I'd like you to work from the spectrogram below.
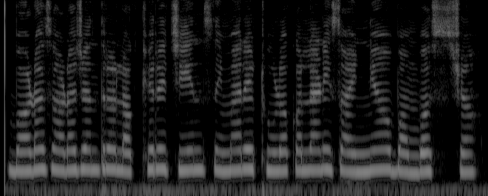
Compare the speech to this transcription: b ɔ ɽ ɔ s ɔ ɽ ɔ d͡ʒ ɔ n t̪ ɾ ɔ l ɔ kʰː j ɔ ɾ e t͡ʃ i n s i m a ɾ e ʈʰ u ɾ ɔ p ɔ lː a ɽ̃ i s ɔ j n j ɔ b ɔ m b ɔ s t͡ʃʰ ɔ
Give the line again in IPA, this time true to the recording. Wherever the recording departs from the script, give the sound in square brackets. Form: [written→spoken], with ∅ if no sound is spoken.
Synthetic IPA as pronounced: b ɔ ɽ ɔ s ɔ ɽ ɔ d͡ʒ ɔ n t̪ ɾ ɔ l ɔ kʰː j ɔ ɾ e t͡ʃ i n s i m a ɾ e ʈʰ u [ɾ→ɭ] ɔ [p→k] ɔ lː a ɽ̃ i s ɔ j n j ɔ b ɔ m b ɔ s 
